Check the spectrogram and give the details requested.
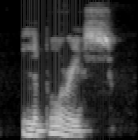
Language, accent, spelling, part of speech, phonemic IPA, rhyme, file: English, Southern England, laborious, adjective, /ləˈbɔːɹiəs/, -ɔːɹiəs, LL-Q1860 (eng)-laborious.wav
- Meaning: 1. Requiring much physical effort; toilsome 2. Mentally difficult; painstaking 3. Industrious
